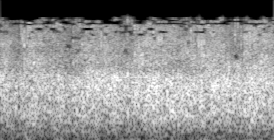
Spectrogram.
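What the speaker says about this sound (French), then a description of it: "qu'on applaudit bien fort pour les accueillir" A school audience applauds to welcome guests at a televised evangelical school quiz contest in Mao, producing a dense, continuous wash of clapping that holds evenly loud throughout.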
